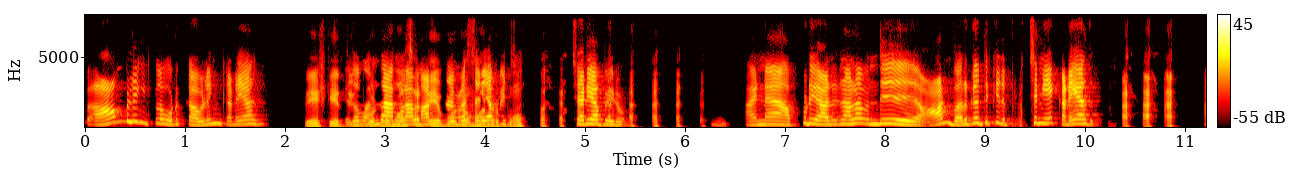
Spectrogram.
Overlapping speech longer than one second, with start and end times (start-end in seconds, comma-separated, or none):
2.6-4.4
